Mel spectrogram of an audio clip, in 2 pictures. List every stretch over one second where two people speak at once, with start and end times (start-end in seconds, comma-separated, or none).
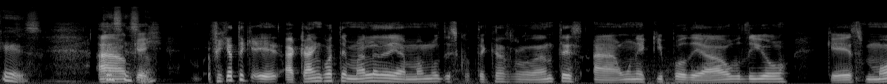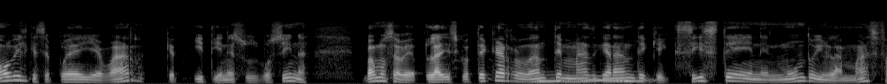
14.2-15.5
